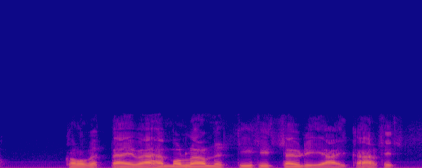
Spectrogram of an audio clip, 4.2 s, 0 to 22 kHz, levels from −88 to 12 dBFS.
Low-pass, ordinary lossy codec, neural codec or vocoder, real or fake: 7.2 kHz; none; none; real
